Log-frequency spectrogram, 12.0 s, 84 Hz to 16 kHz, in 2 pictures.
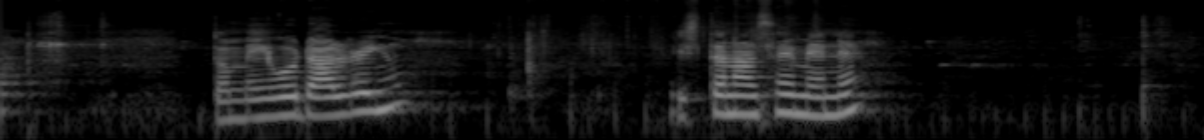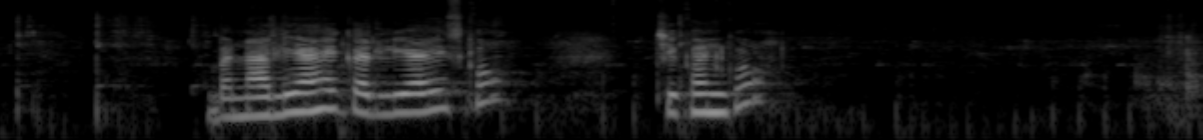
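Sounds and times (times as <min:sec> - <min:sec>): utensil tapping cooking pot: 0:00.0 - 0:12.0.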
